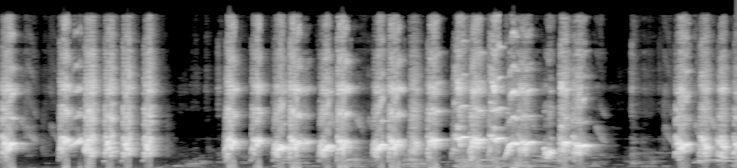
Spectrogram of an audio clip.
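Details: Javan myna singing, morning to evening: rapid harsh chatter of scratchy broadband notes in clustered bursts, a brief lower whistle between phrases, and a short silence before the raspy notes resume.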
